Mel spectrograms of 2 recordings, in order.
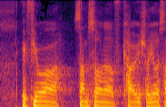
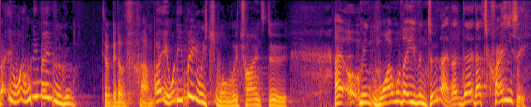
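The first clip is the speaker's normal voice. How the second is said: shocked disbelief; 11 semitones higher than usual. Shown as a demonstration. Acting out a conversation, shocked and high. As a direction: sound stunned by what you heard. Acted shocked reaction in demo.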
